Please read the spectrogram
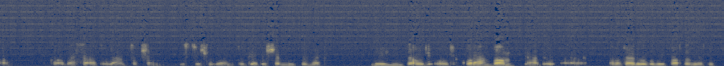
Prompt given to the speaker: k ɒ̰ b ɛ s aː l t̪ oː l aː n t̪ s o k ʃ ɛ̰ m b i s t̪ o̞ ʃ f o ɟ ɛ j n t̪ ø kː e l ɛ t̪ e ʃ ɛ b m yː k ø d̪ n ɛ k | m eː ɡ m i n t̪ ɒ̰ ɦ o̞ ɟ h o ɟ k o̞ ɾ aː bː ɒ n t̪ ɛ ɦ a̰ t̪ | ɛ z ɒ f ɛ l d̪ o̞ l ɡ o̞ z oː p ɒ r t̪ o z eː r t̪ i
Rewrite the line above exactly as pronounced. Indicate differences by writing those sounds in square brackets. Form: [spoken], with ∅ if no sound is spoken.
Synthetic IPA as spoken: k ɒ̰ b ɛ s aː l t̪ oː l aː n t̪ s o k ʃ ɛ̰ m b i s t̪ o̞ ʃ [h] o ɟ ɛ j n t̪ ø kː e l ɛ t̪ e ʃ ɛ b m yː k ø d̪ n ɛ k | m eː ɡ m i n t̪ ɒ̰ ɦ o̞ ɟ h o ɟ k o̞ ɾ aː bː ɒ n t̪ ɛ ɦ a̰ t̪ | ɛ z ɒ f ɛ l d̪ o̞ l ɡ o̞ z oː p ɒ r t̪ [ɒ] z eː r t̪ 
